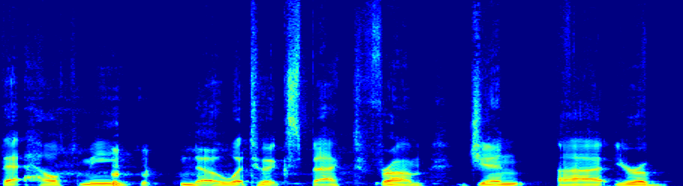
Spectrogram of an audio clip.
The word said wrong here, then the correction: Gen Urobuchi: I'm going to have to be the nerd here and say Gen Urobuchi. – Thank you. – There we go. Gen Urobuchi.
